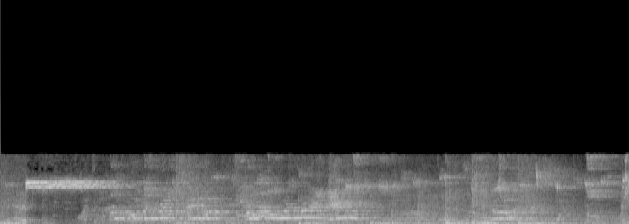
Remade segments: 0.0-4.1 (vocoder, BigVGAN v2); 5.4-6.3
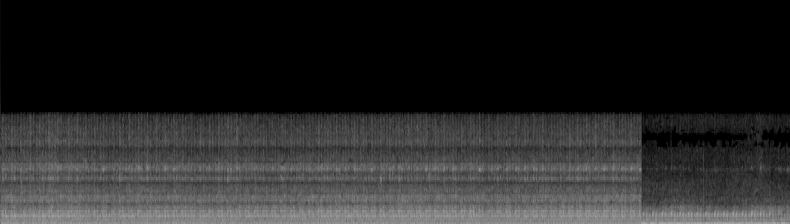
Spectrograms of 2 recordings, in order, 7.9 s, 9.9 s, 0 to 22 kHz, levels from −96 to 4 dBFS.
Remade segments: 3.5-7.2 (vocoder, BigVGAN v2)

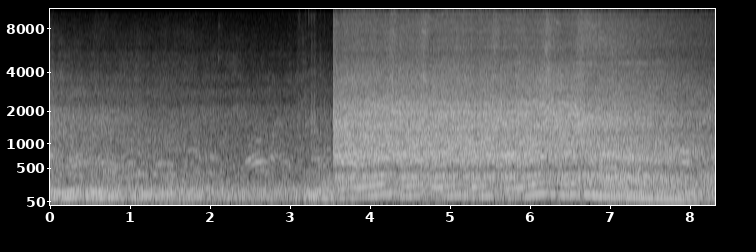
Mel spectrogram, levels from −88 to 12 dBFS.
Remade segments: 3.3-3.8 (vocoder, BigVGAN v2); 6.5-7.8

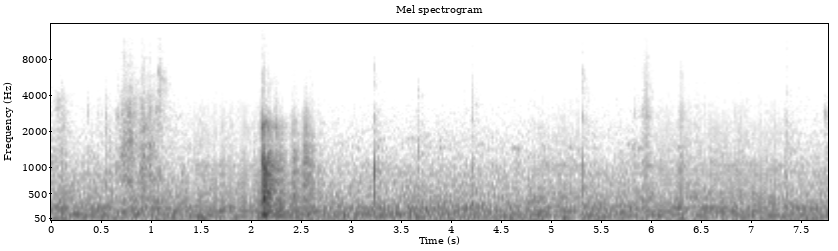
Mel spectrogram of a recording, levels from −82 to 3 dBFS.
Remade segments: 1.4-2.7 (vocoder, BigVGAN v2); 4.8-5.3; 5.9-7.3

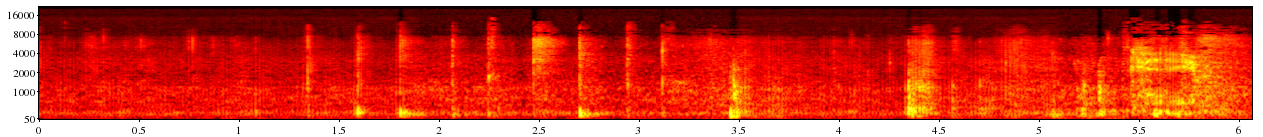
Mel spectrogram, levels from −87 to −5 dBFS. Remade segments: 0.0-1.9 (vocoder, BigVGAN v2); 3.5-5.1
